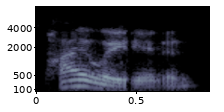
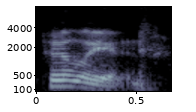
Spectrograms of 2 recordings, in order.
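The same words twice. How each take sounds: First: It is said with the English pronunciation. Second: It is said with the Latin pronunciation. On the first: "the English pronunciation is pileated" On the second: "if you pronounce it in Latin, it's pileated"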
